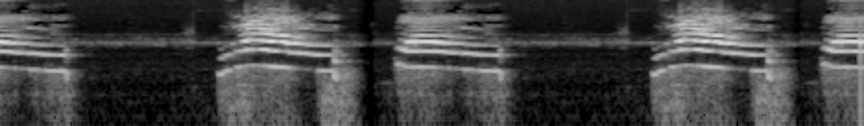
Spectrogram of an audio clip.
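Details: Cat or kitten giving loud, tonal mews, some alone and some doubled, each sliding slightly downward, spaced a second or two apart, over a faint steady electronic whine.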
